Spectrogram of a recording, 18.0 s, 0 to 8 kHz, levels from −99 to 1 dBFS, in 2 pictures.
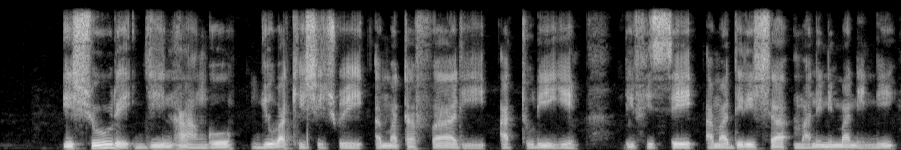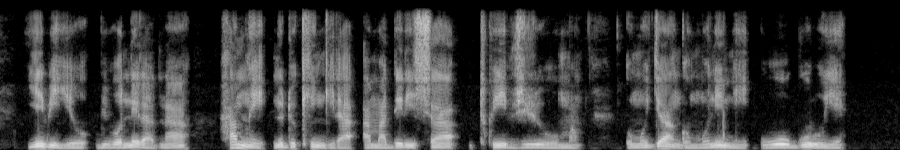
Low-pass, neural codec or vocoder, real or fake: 7.2 kHz; none; real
